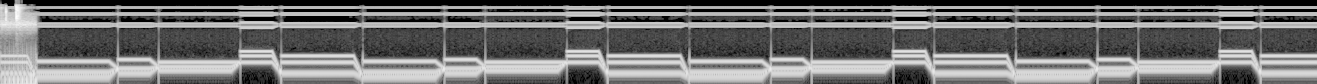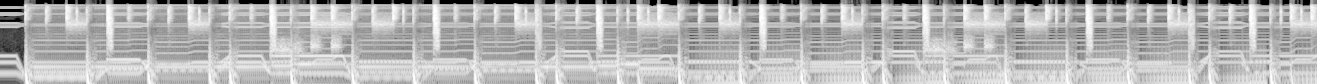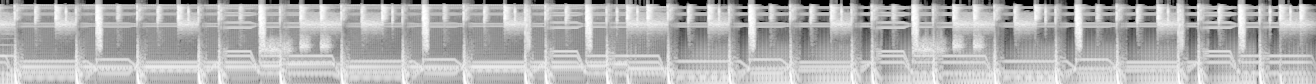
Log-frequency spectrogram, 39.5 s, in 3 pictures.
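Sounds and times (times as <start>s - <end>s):
instrumental music: 0.0s - 0.4s, 13.4s - 39.4s.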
